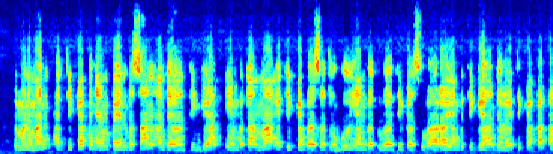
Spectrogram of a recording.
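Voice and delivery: indistinct, unclear mumble, mouth barely open. Showing how he spoke unclearly early in college: mumbled, unclear. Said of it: "saya ngomongnya nggak jelas. Saya tuh ngomongnya misalnya seperti ini".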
